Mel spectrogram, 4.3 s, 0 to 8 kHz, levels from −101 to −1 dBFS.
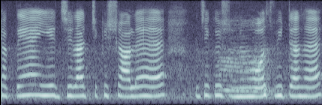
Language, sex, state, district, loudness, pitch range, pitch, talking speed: Hindi, female, Uttar Pradesh, Budaun, -19 LUFS, 260-275 Hz, 270 Hz, 140 wpm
